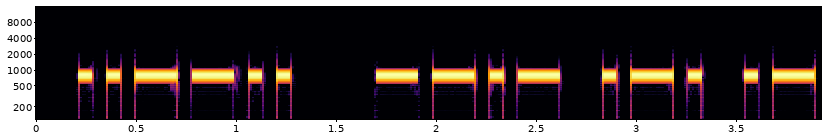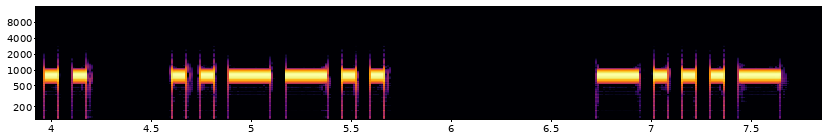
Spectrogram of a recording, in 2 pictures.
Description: Morse code, heard as a keyed tone, about 17 wpm, 800 Hz. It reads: ? QRL ? <BT>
